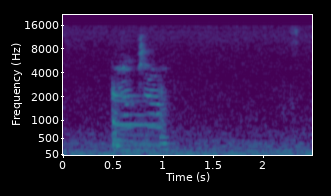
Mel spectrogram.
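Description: A single short, wavering cry about half a second in, lasting about half a second, against near silence.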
